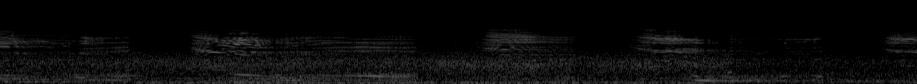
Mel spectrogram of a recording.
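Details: Rutting red deer in the autumn mating season, stags competing for the attention of hinds: a series of rough, drawn-out bellows in four or five bouts, separated by brief pauses, over a steady background hiss.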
